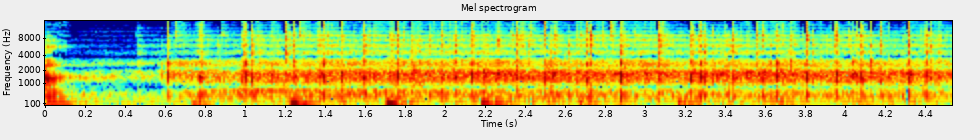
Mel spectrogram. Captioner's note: audience applauding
